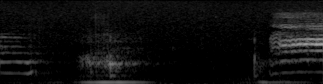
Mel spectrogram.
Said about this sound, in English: She was stuck. Catch. It's alright. On my jumper with like one claw, and Ali couldn't get it. And she's like meowing away.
